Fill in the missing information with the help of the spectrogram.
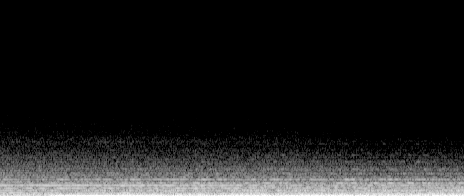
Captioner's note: ocean droning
